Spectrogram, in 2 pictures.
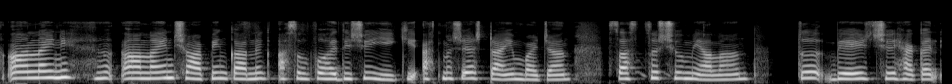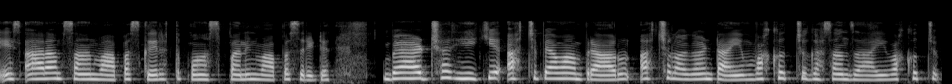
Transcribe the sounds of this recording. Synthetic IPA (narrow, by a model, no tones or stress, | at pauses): aːnlajnaːnlaːjnʃaːpiŋɡ̚kɐɾnɨkɐsɨlfəːd̪it͡ʃʰujikiʔɐt̪mɐʃeːsʈaːjimbʱɐt͡ʃaːnsɐst̪ʰɨt͡ʃʰumɛlaːn | t̪ɨbeːd͡ʒt͡ʃʰuɦɛkɐnʔḛːsʲaːɾaːmsaːnʋaːpɐskəɾʲit̪ɨpɐ̃ːspɐnɐnʲʋaːpɐsɾiʈʲɐt̪̚ | baːɖ̚t͡ʃʰɐt̪jikiʔɐst͡ʃʰupʲɐʋaːnpɾʲaːɾunɐst͡ʃʰulɐɡaːnʈaːjimʋɐkʰɨt̪̚t͡ʃʰuɡʱɐsaːnzaːjiʋɐkʰɨt̪̚t͡ʃʰu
